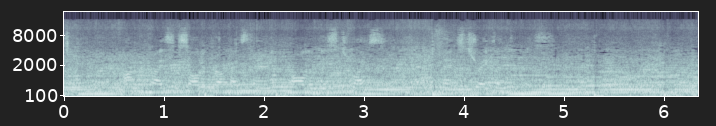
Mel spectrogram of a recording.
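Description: Church worship band singing a hymn: several voices in harmony over piano, acoustic guitar and drums, with a drum or cymbal stroke about every second.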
